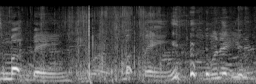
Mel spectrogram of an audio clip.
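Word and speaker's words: 먹방: It's mukbang.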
